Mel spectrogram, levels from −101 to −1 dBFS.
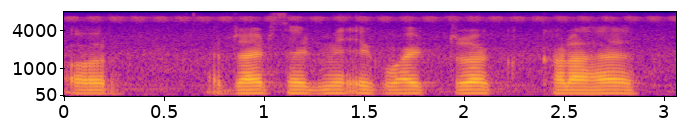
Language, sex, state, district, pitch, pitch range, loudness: Hindi, male, Jharkhand, Palamu, 125 Hz, 120-125 Hz, -19 LUFS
